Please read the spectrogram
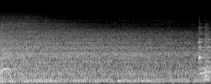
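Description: Marching band holding a loud full-ensemble chord with cymbals crashing, the sound slowly fading.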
